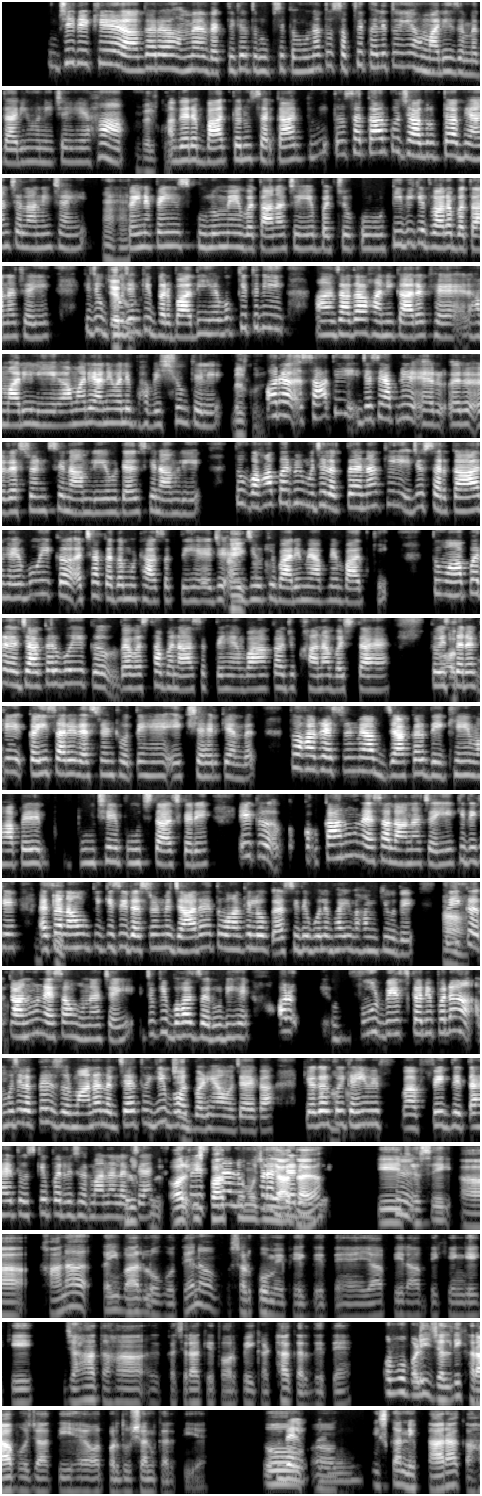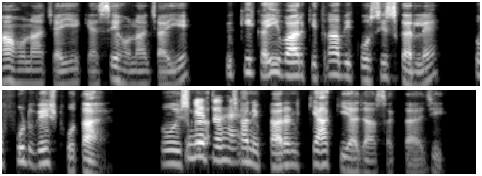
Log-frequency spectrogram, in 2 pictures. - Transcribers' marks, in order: in English: "र रेस्टोरेंट्स"; in English: "होटेल्स"; in English: "एनजीओ"; in English: "रेस्टोरेंट"; in English: "रेस्टोरेंट"; in English: "रेस्टोरेंट"; in English: "फूड वेस्ट"; in English: "फूड वेस्ट"
- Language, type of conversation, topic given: Hindi, podcast, रोज़मर्रा की जिंदगी में खाद्य अपशिष्ट कैसे कम किया जा सकता है?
